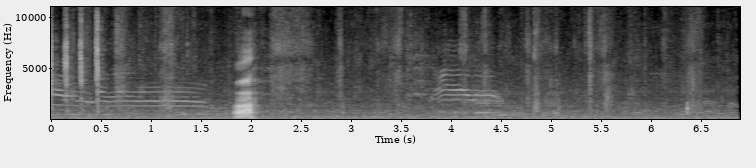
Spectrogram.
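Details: Cat that lives in an office, outside at midnight and fed biscuits from a shop; a loud, sharp rising meow midway, with fainter meows before and after, and a man calling it in between.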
